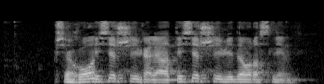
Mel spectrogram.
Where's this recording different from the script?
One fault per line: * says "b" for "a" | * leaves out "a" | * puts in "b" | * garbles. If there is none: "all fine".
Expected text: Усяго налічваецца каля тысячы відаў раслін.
* says "тысячы" for "налічваецца"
